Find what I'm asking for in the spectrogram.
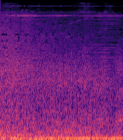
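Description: A Dire Wolf mech fires its weapons in the video game MechWarrior Online. The loud, dense rumbling blasts of the weapon fire run continuously through the short moment.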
